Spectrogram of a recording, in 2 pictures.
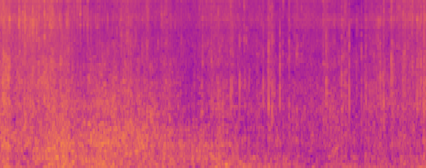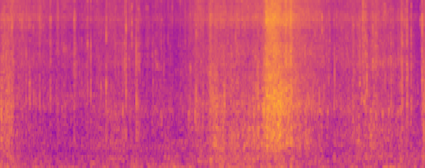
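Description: Skis hiss through deep powder snow.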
